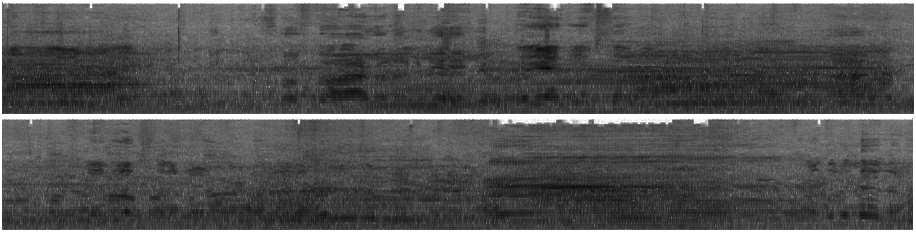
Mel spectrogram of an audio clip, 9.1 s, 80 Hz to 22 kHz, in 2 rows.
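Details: Calf moos at a crowded cattle market in Cumilla, Bangladesh, 11 January 2025, where small bull and heifer calves are traded. Several short tonal lows come at uneven intervals amid constant human talk.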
